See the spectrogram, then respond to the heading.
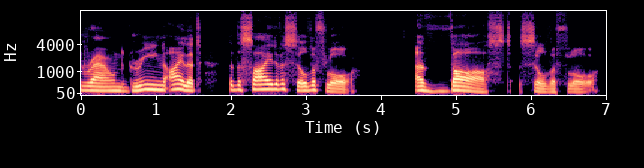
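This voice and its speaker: A man's voice: no room sound, studio quality. A man reading a novel aloud as an audiobook, telling the story expressively. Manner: expressive storytelling with lively shifts in pitch. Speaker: audiobook reader. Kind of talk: scripted narration of a novel.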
